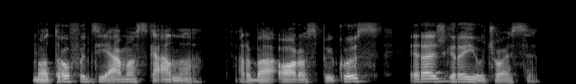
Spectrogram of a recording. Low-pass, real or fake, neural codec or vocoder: 7.2 kHz; fake; codec, 16 kHz, 8 kbps, FunCodec, trained on Chinese and English, 25 frames a second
